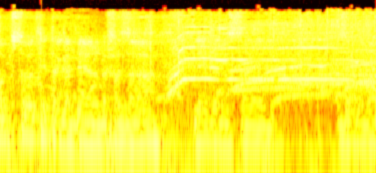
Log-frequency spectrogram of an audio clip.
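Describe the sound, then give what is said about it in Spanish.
A large crowd in Tel Aviv cheers loudly and continuously, with shouts and rising whoops over a dense wash of clapping and many voices, energetic throughout, on news that four women held hostage had been handed over by Hamas to the Red Cross in Gaza. “Y así se escuchaban los gritos y aplausos en Tel Aviv al conocerse que las mujeres Liri Albag, Karina Ariev, Daniela Gilboa y Nama Levi habían sido entregadas por Hamas a la Cruz Roja en Gaza.”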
